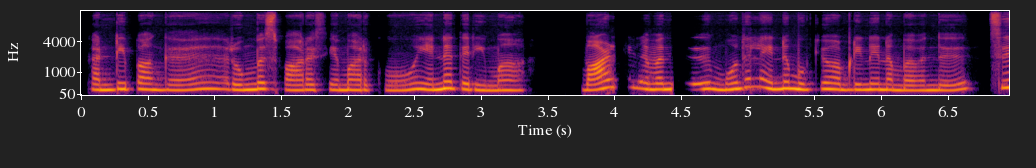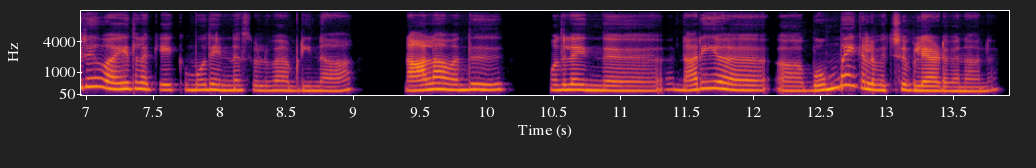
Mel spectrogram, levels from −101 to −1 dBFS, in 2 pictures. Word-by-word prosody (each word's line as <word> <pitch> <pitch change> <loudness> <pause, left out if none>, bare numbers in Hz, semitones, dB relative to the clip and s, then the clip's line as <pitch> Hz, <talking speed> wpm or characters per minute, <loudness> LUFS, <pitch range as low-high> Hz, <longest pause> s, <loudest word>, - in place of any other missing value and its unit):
கண்டிப்பாங்க. 240 0 +1 0.5
ரொம்ப 235 +3 +4
சுவாரஸ்யமா 230 -1 -3
இருக்கும். 220 -1 -7 0.2
என்ன 250 +4 +6
தெரியுமா? 220 -3 -1 0.6
வாழ்க்கையில 310 +5 +1
வந்து 255 -1 0 0.2
முதல்ல 330 +8 +1
என்ன 270 +2 +5
முக்கியம் 260 +1 +1
அப்பிடின்னு 240 0 0
நம்ம 220 -1 -1
வந்து 220 0 -1 0.4
சிறு 330 +3 0
வயதில 270 0 +3
கேட்கும்போது 230 0 -2
என்ன 215 0 -1
சொல்லுவேன் 205 0 -5
அப்பிடின்னா, 195 -1 -5 0.6
நான்லாம் 240 +4 +5
வந்து 230 +2 +1 0.5
முதல்ல 230 +1 +2
இந்த 210 -1 0 0.6
நெறைய 285 +7 +1 0.5
அ - - -4 0.2
பொம்மைகள 285 - +3
வச்சு 220 +2 -3
விளையாடுவேன் 190 -3 +1
நானு. 175 +2 -8
230 Hz, 130 wpm, -25 LUFS, 215-260 Hz, 0.6 s, என்ன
